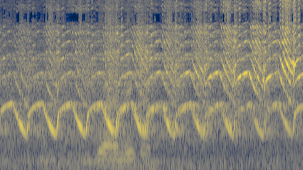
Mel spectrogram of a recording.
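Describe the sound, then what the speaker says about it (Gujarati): An ambulance siren passes on a London street, wailing loudly in a steady up-and-down cycle throughout, with traffic noise beneath it and a brief voice speaking partway through. "ઇમરજન્સી એમ્બ્યુલન્સ હતી"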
